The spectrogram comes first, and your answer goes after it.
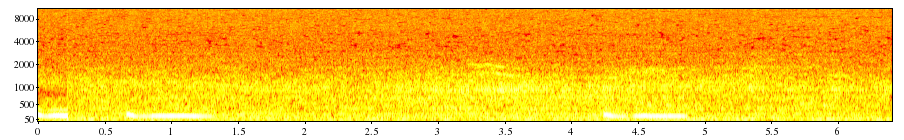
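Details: Sleeping domestic cat snoring: two slow, low, droning snores a few seconds apart, each starting with a brief rise then holding a steady tone for about half a second, over a quiet steady hiss.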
